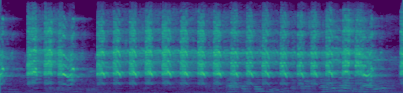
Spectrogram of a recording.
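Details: A bird calls in Kodiya village, Karauli: harsh, buzzy, chattering notes repeated rapidly about twice a second in a steady series, broken by a brief pause near the start, with a faint low murmur beneath.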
